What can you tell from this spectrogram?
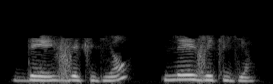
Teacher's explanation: Des professeurs, des jeunes filles. However, the s is heard as a z before a vowel · Term: liaison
